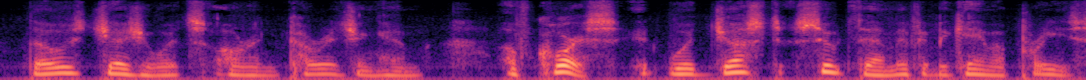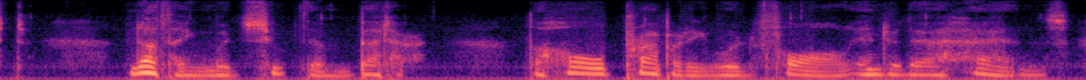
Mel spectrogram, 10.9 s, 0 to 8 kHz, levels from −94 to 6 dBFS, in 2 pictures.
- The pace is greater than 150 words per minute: Yes, average, 165 wpm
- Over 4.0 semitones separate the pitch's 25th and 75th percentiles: Yes, average, 4.6 semitones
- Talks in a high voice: No, low, 130 Hz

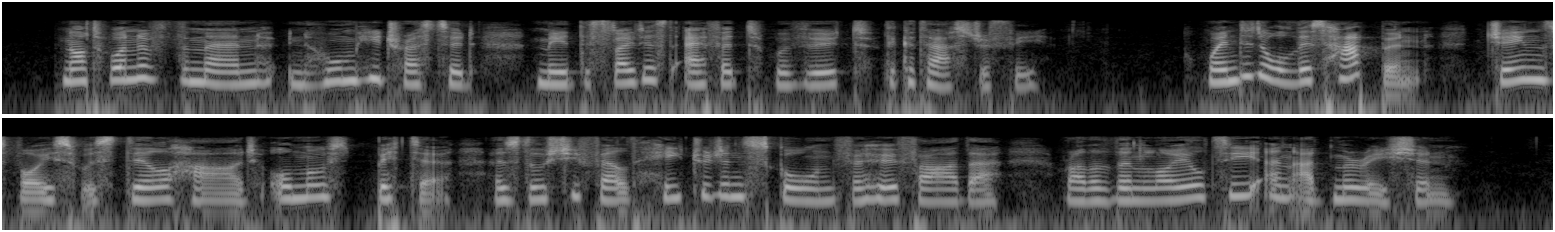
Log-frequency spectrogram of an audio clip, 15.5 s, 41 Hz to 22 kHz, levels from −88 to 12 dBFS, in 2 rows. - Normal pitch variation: Yes, average, 3.2 semitones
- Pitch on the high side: Yes, high, 230 Hz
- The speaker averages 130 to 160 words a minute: No, average, 180 wpm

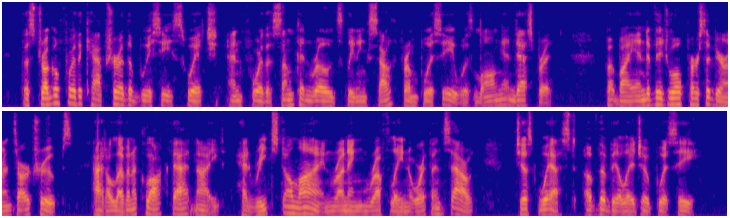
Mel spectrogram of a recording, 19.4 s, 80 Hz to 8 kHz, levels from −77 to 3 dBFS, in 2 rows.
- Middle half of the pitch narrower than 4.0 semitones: Yes, average, 3.6 semitones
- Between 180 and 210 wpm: No, average, 160 wpm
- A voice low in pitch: Yes, low, 105 Hz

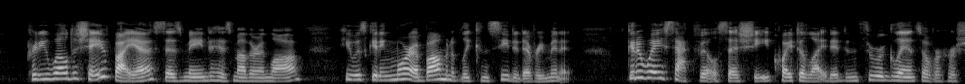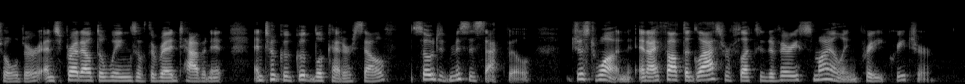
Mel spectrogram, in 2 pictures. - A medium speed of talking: No, fast, 210 wpm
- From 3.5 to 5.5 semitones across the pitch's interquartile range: Yes, average, 4.7 semitones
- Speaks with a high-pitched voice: No, medium, 180 Hz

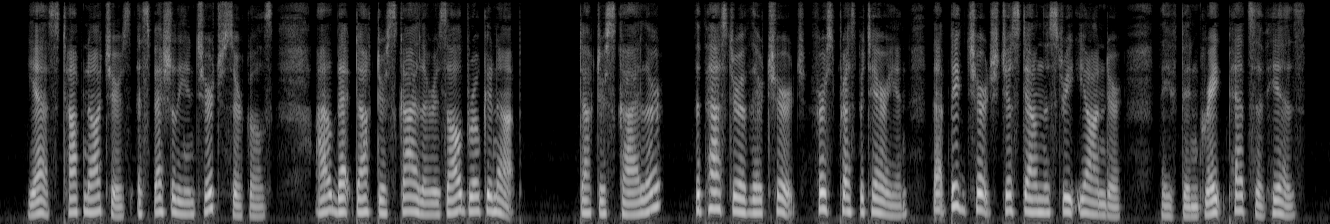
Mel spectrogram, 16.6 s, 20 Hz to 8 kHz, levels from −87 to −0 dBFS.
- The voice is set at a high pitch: No, medium, 175 Hz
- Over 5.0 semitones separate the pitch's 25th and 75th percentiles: No, average, 4.1 semitones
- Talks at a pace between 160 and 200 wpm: No, slow, 135 wpm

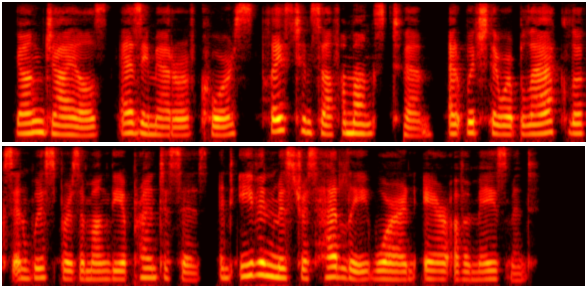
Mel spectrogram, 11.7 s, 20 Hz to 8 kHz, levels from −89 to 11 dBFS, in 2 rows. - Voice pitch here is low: No, high, 190 Hz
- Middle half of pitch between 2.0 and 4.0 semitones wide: Yes, average, 3.6 semitones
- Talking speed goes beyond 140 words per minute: Yes, average, 160 wpm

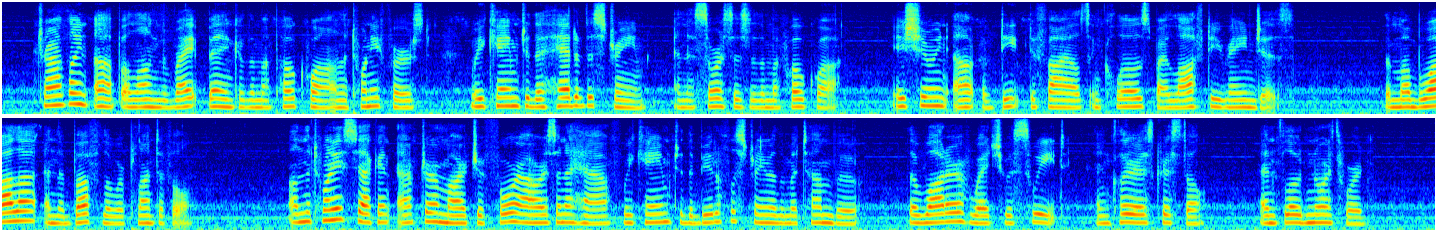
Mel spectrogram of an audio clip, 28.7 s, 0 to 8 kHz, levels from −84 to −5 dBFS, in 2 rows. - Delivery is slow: No, average, 155 wpm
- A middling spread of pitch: No, narrow, 2.2 semitones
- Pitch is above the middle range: Yes, high, 205 Hz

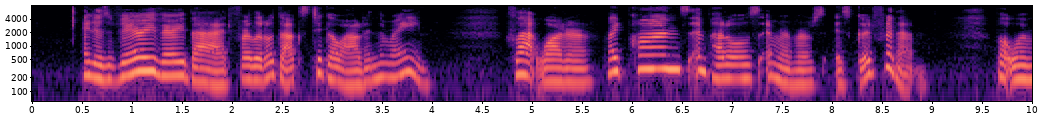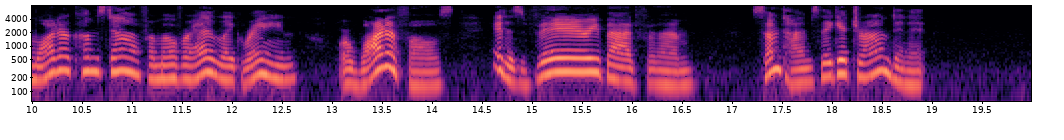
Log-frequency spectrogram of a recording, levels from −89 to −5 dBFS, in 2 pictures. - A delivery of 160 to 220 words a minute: No, average, 150 wpm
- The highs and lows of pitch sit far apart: Yes, wide, 8.1 semitones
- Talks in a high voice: Yes, high, 195 Hz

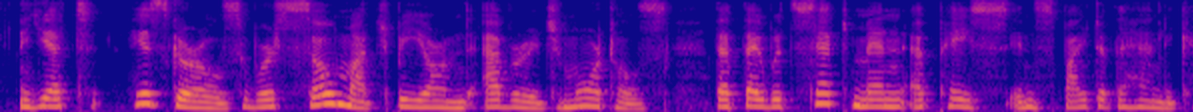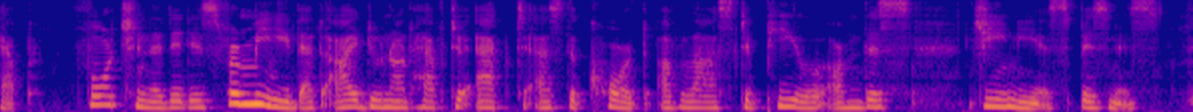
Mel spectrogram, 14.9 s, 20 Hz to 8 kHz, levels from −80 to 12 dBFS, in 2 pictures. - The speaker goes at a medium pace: Yes, average, 175 wpm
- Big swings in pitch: No, average, 3.1 semitones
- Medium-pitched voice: Yes, medium, 175 Hz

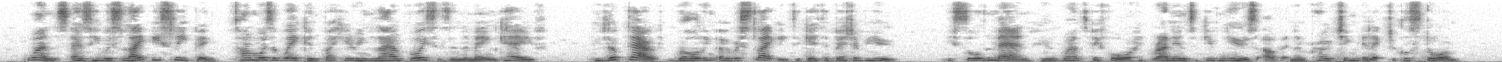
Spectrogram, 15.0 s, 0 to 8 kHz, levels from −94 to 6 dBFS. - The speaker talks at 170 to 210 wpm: Yes, average, 185 wpm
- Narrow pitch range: No, average, 3.7 semitones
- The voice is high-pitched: Yes, high, 235 Hz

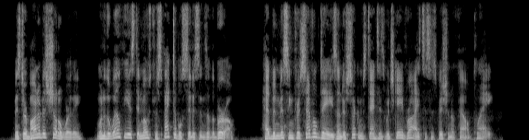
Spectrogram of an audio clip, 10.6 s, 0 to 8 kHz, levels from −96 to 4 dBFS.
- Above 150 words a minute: Yes, average, 160 wpm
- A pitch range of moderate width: No, wide, 6.1 semitones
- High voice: No, low, 125 Hz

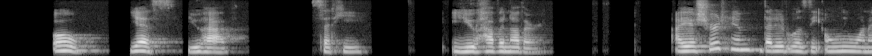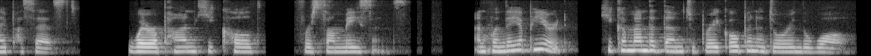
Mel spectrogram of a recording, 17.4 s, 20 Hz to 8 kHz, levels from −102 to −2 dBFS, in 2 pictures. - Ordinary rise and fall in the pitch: No, narrow, 2.1 semitones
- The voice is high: Yes, high, 200 Hz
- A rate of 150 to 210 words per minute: No, average, 140 wpm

